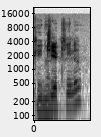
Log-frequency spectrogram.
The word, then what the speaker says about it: Giacchino: Giacchino.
